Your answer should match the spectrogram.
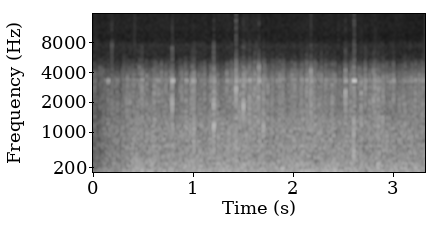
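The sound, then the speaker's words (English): Dense, steady crackling underwater as snapping shrimp pop constantly, a continuous fizzing texture of countless tiny sharp clicks like frying fat, with no voices present. “Like you've got Navy researchers headed out with underwater microphones, they're recording whales and dolphins and snapping shrimp.”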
